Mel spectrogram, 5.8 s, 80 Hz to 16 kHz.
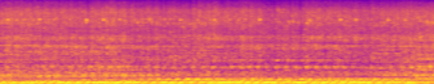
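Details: Built turbo LS V8 in 1974 Chevy Caprice after Holley dual fuel pump upgrade, no fuel leaks, fuel pressure showing; deep steady idle with firm even beat, no stumble or surge; healthy.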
